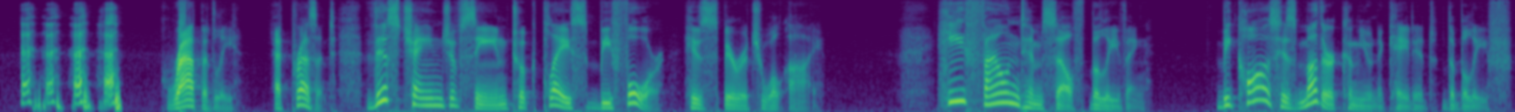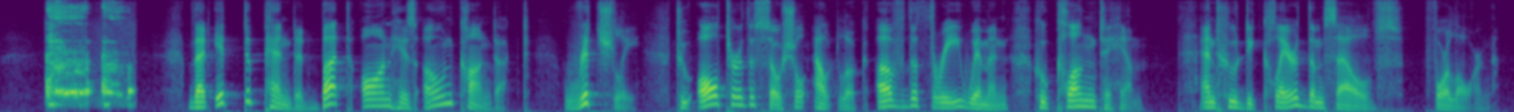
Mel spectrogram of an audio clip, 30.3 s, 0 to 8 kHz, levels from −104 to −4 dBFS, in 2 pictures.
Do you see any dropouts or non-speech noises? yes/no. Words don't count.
yes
